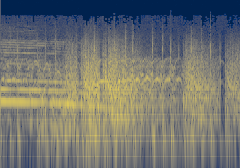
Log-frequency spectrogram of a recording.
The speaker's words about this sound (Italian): E adesso, ippiù, al galoppo cavallo! Via come il vento!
